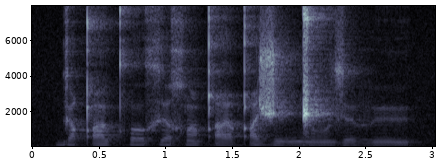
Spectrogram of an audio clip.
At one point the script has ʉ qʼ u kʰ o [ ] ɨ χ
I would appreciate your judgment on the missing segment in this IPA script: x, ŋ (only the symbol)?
x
